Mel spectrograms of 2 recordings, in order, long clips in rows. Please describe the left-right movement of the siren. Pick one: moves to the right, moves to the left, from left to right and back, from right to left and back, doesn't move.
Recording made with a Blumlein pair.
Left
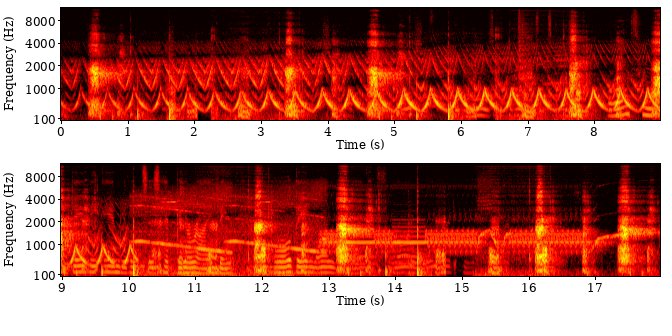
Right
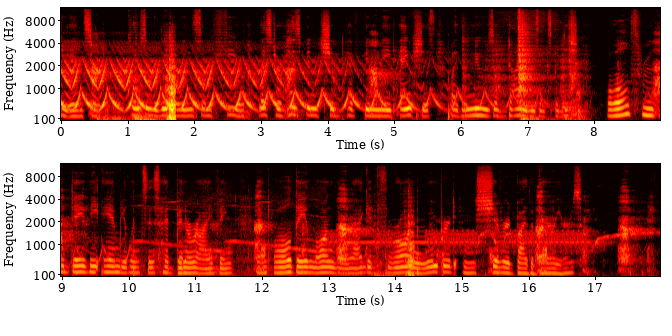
moves to the left.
